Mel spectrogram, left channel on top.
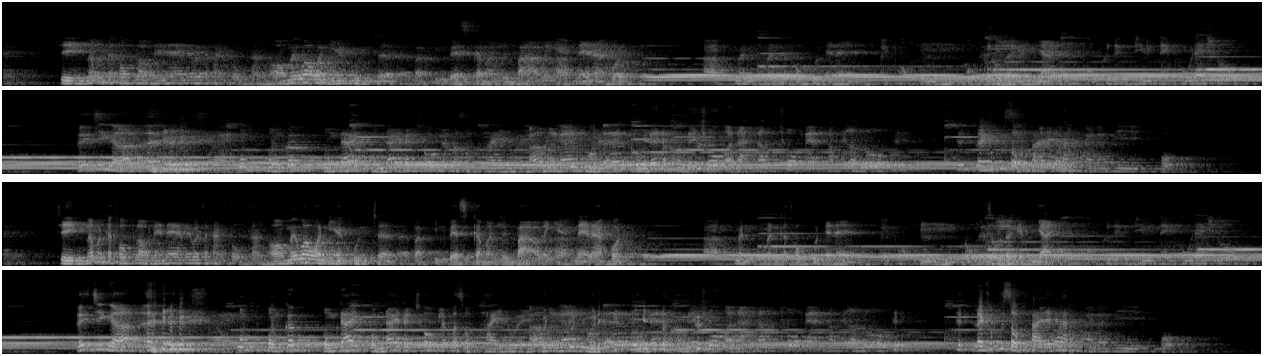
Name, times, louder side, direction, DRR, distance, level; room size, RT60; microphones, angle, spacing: voice 1, 0.6-6.2 7.3-8.5 9.2-10.6 13.3-14.7 14.9-19.3 19.5-19.6 22.1-23.3, right 2 dB, 60° right, 4 dB, 0.5 m, -30 dB
sound 1, 6.4-23.3, left 2 dB, 40° left, 1.0 m, -30 dB
voice 2, 8.8-9.3 9.6-10.2 10.6-12.3 14.1-14.3 14.6-15.0 17.9-21.4 23.1-24.3, left 1 dB, 15° left, 2 dB, 0.4 m, -35 dB
Keyboard (musical), 9.8-12.4, left 5 dB, 85° right, 1.2 m, -40 dB
6.2 x 2.9 x 2.7 m, 1.4 s
head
